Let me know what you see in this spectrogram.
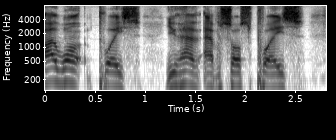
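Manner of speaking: put-on British grown man's baby talk. Joking about an actor's daring role, ordering food in a big british baby voice. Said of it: "He's like a big baby".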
